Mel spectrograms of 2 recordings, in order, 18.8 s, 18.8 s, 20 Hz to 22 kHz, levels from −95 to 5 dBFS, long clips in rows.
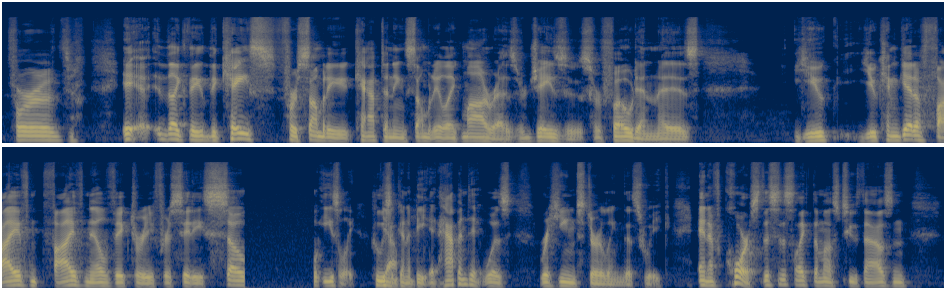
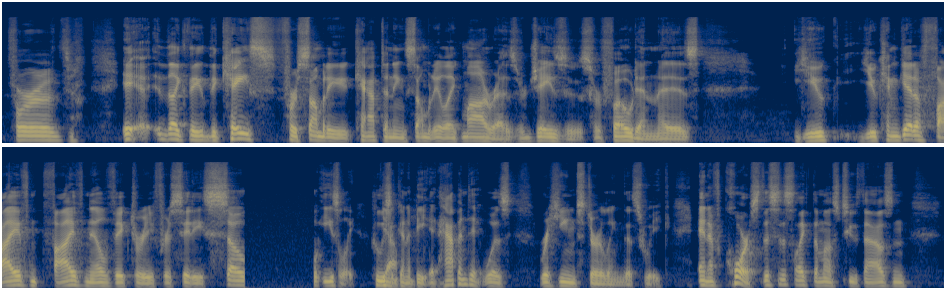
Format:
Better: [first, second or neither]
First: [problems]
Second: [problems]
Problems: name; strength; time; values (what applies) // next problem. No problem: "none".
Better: neither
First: audio freezing; at 12 s for 0.5 s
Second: audio freezing; at 12 s for 0.5 s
